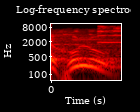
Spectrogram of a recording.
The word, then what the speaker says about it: হুলু: শব্দটা মুখে করে করলেন এটাকে কি বলে উলু নয় সবাই বলে উলু বইতে লেখা আছে হুলু হু মাথায় ঢুকলো হু লু উলু বলবেন না এটা ভুল কথা হচ্ছে উচ্চারণটা হবে হু মায়েরা যদি হুলু ধ্বনি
